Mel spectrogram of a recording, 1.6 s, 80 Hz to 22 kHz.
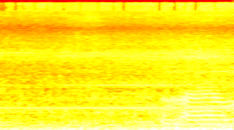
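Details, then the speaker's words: Air conditioner showing an F0/blinking fault: a suspected fitting was tightened with no leak found, then the refrigerant was charged. Outdoor unit: a steady low hum, then the compressor kicks in about a second later into an even drone; running normally, still under observation. "So habang inobserbahan natin yan eh kargahan na natin yan para malaman na kung aandar. So ayun umandar na siya."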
